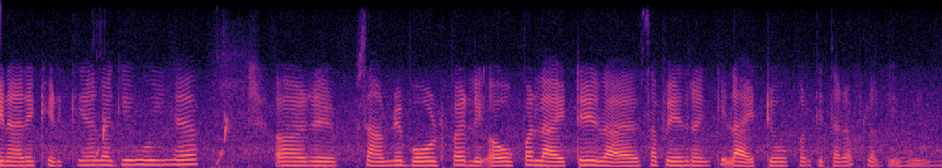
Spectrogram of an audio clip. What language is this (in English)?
Hindi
